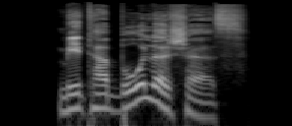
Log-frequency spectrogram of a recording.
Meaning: strong/mixed nominative/accusative neuter singular of metabolisch
- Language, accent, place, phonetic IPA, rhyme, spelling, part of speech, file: German, Germany, Berlin, [metaˈboːlɪʃəs], -oːlɪʃəs, metabolisches, adjective, De-metabolisches.ogg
